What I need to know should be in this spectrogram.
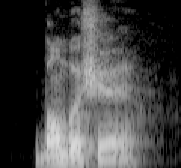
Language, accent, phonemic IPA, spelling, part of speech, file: French, France, /bɑ̃.bɔ.ʃœʁ/, bambocheur, noun, LL-Q150 (fra)-bambocheur.wav
- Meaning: 1. synonym of fêtard (“party animal”) 2. synonym of ivrogne (“drunkard”)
